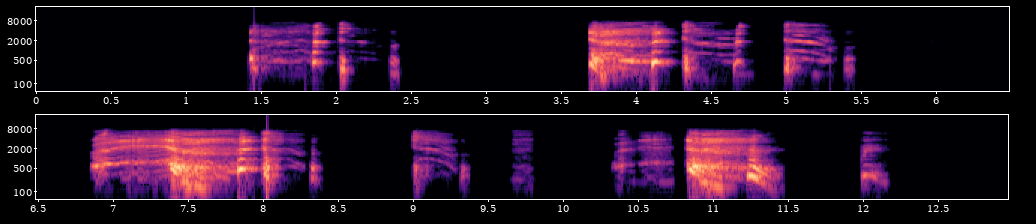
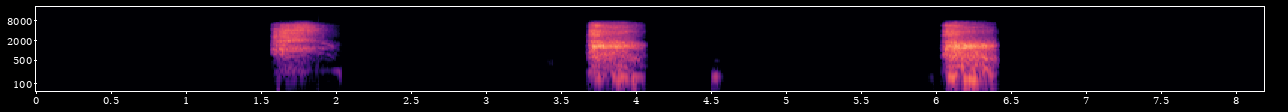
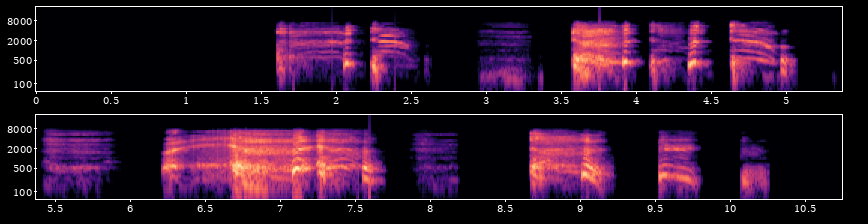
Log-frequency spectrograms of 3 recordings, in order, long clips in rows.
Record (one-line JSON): {"three_cough_length": "13.0 s", "three_cough_amplitude": 31034, "three_cough_signal_mean_std_ratio": 0.34, "exhalation_length": "8.2 s", "exhalation_amplitude": 29745, "exhalation_signal_mean_std_ratio": 0.26, "cough_length": "10.8 s", "cough_amplitude": 30801, "cough_signal_mean_std_ratio": 0.4, "survey_phase": "beta (2021-08-13 to 2022-03-07)", "age": "45-64", "gender": "Female", "wearing_mask": "No", "symptom_cough_any": true, "symptom_runny_or_blocked_nose": true, "symptom_sore_throat": true, "symptom_abdominal_pain": true, "symptom_fatigue": true, "symptom_headache": true, "symptom_change_to_sense_of_smell_or_taste": true, "symptom_onset": "2 days", "smoker_status": "Never smoked", "respiratory_condition_asthma": false, "respiratory_condition_other": false, "recruitment_source": "Test and Trace", "submission_delay": "1 day", "covid_test_result": "Positive", "covid_test_method": "RT-qPCR", "covid_ct_value": 19.9, "covid_ct_gene": "N gene"}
